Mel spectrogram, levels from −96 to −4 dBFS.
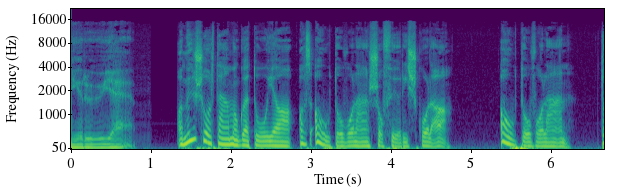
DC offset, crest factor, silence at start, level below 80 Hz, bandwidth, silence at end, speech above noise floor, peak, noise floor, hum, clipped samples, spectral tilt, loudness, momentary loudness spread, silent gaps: under 0.1%; 14 dB; 0 s; -32 dBFS; 15.5 kHz; 0 s; 37 dB; -10 dBFS; -60 dBFS; none; under 0.1%; -5.5 dB/octave; -25 LUFS; 8 LU; none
